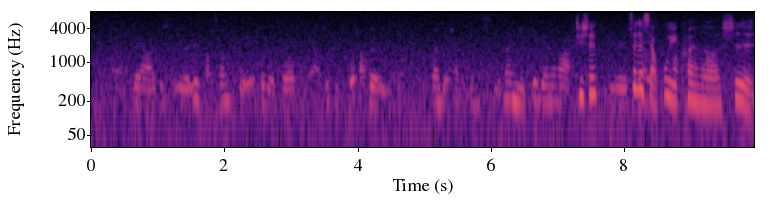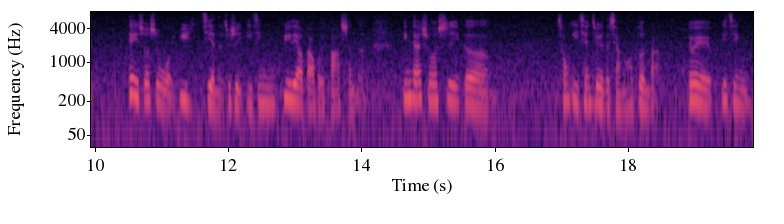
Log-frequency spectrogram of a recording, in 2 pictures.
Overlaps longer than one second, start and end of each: 8.1-9.3

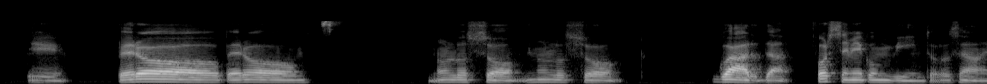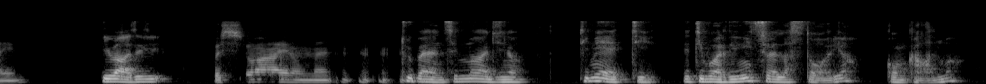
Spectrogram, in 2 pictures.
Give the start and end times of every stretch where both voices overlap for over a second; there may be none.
none

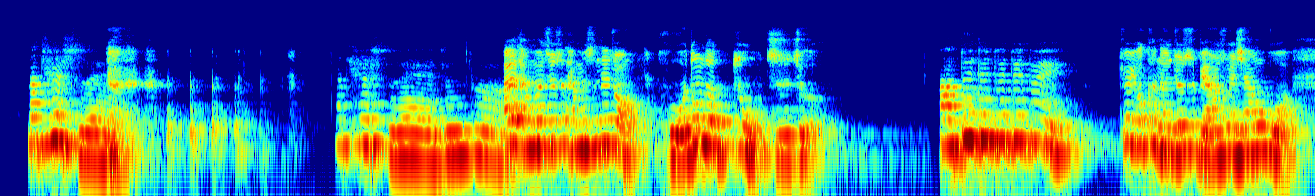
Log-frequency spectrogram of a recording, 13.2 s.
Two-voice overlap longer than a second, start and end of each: none

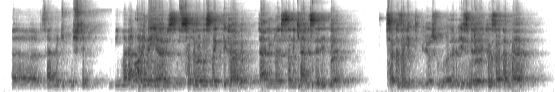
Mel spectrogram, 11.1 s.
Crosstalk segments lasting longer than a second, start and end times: 2.7-4.0

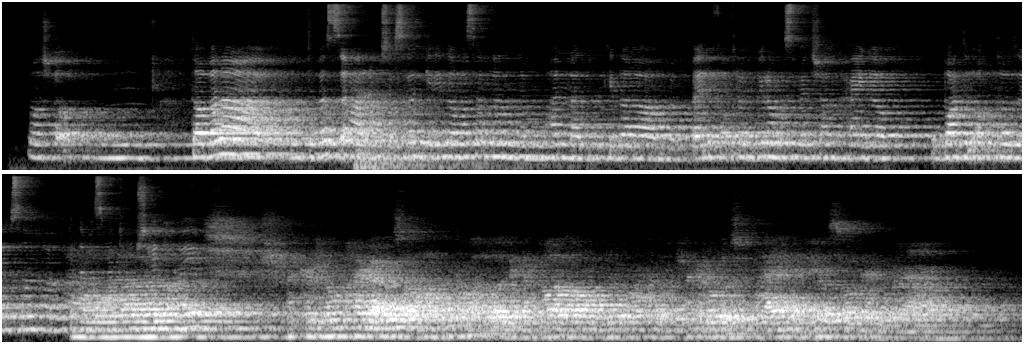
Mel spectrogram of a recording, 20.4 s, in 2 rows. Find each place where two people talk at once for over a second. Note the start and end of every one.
10.9-12.3

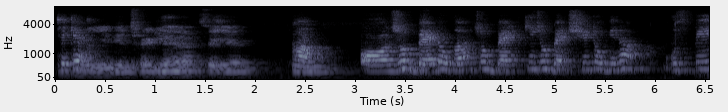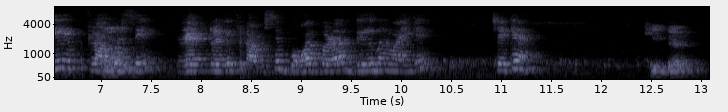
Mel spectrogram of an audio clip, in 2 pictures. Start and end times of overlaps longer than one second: none

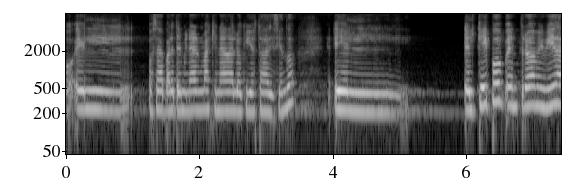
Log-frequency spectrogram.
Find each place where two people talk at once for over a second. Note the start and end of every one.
none

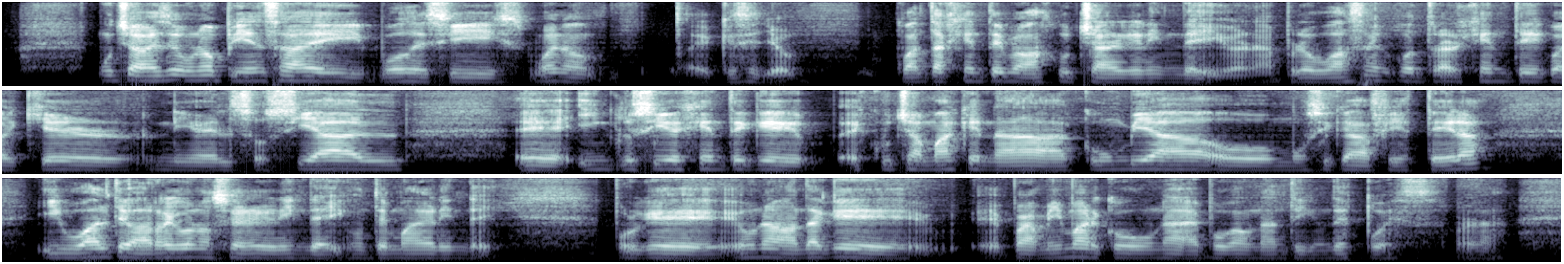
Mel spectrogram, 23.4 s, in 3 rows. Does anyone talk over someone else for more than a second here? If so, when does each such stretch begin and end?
none

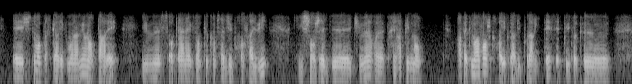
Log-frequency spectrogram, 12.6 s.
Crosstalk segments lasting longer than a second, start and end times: none

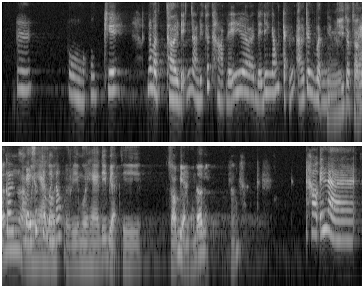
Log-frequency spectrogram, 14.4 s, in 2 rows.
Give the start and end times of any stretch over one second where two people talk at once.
7.1-8.3

